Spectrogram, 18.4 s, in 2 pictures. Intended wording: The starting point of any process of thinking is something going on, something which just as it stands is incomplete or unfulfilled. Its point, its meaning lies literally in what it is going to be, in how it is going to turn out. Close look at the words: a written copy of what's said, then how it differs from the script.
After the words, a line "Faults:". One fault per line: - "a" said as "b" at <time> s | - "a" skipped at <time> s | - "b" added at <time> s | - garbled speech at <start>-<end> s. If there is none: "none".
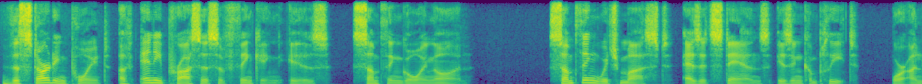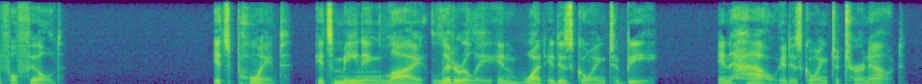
The starting point of any process of thinking is something going on, something which must as it stands is incomplete or unfulfilled. Its point, its meaning lie literally in what it is going to be, in how it is going to turn out.
Faults:
- "just" said as "must" at 6.2 s
- "lies" said as "lie" at 13.1 s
